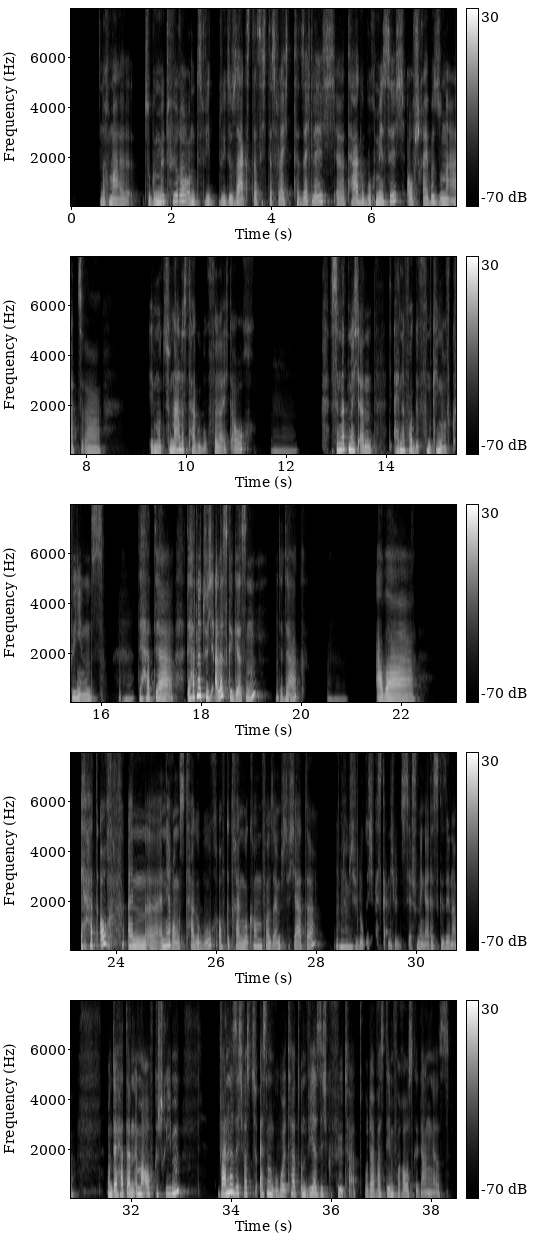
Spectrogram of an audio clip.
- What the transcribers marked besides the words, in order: laughing while speaking: "auch"
- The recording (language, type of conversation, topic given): German, advice, Wie kann ich meinen Zucker- und Koffeinkonsum reduzieren?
